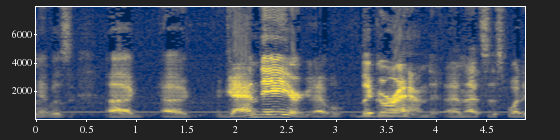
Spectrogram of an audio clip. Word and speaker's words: Garand: be totally honest I have fired an m1 grande or however I mean I guess I was told everybody pronounces his name wrong it was Gandhi or the garand and that's just what it's kind of stuck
